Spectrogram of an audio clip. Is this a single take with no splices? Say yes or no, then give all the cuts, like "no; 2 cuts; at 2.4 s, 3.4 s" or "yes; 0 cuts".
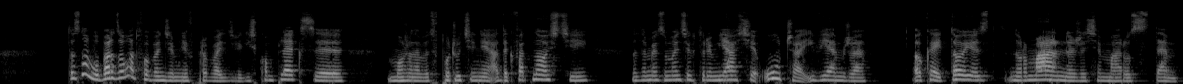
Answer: no; 1 cut; at 4.7 s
